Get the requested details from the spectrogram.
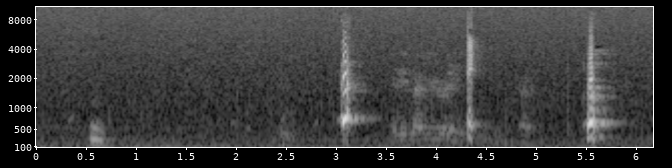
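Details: Simple vocal tics (barking) produced on request by a patient with Tourette syndrome, a neurological involuntary movement disorder, in a 1988 diagnostic guide.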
